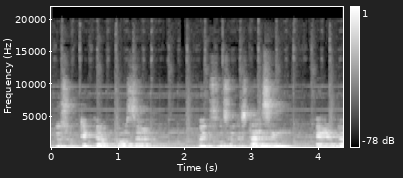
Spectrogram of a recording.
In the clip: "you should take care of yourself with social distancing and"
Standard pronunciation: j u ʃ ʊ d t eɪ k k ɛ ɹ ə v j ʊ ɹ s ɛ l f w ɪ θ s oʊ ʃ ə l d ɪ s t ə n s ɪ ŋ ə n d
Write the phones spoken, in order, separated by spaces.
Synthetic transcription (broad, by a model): j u ʃ ʊ d t eɪ k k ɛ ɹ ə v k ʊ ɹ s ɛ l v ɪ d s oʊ s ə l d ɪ s t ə n s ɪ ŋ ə n d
